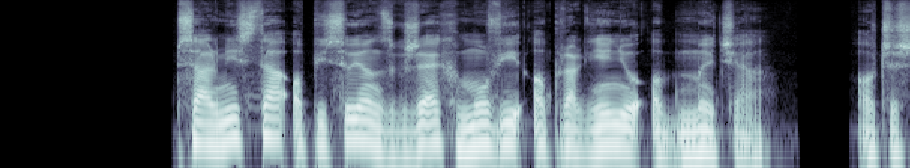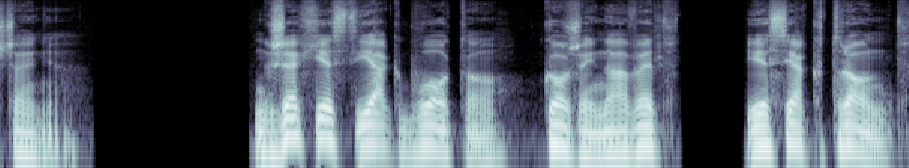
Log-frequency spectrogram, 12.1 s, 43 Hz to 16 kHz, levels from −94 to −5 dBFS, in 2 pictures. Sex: male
